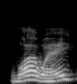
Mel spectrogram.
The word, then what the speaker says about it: Huawei: door pronounce those okay so why Wei is pronounced Huawei and Xiaomi is shall me I don't particularly understand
